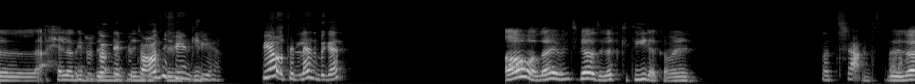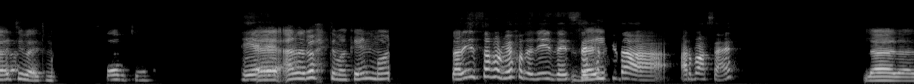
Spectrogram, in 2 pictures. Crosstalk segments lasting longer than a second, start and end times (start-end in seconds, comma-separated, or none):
0.8-2.1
